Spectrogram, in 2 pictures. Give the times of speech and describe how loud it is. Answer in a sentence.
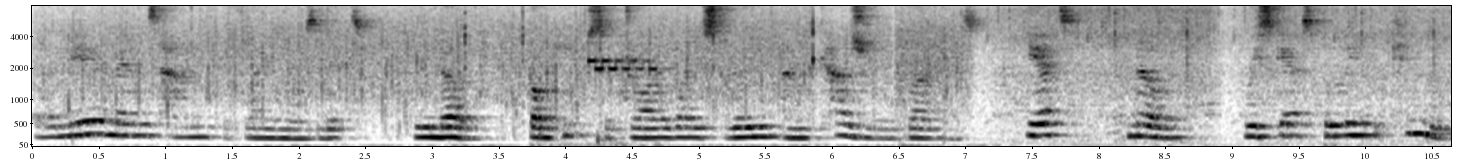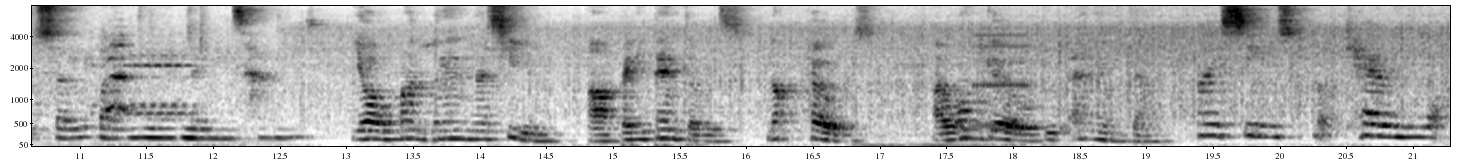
You can hear the speech from 0.0 to 21.2 s, at a steady volume.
